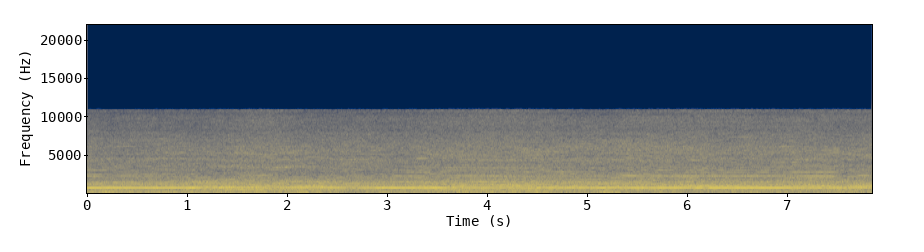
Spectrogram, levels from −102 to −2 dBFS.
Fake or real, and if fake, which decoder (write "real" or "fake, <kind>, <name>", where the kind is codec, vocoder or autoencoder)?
real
